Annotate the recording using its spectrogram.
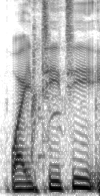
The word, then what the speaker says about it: Taika Waititi: Waititi.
